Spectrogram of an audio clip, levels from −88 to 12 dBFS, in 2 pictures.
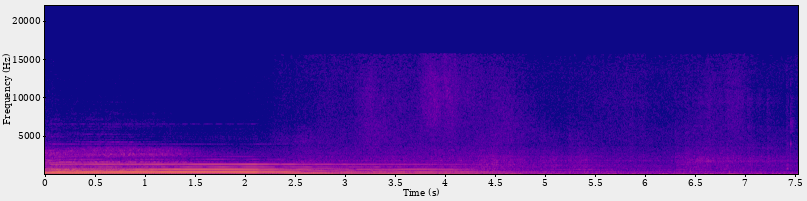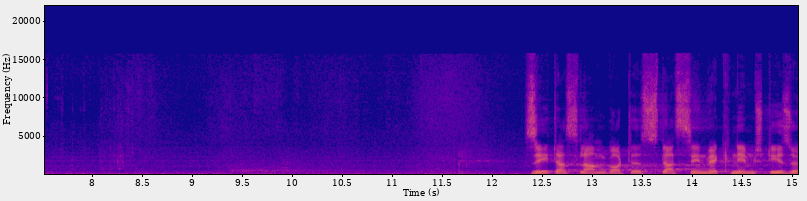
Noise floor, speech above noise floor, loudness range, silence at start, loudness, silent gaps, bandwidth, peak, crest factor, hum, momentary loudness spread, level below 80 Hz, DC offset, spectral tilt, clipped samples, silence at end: -58 dBFS; 25 dB; 24 LU; 0 s; -33 LUFS; none; 16 kHz; -16 dBFS; 20 dB; none; 25 LU; -54 dBFS; under 0.1%; -4.5 dB/octave; under 0.1%; 0 s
